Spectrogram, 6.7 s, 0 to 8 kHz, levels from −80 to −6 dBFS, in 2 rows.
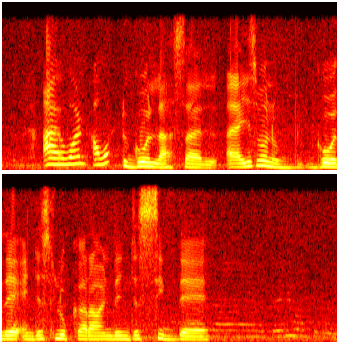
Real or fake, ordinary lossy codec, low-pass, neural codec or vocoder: real; none; 7.2 kHz; none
